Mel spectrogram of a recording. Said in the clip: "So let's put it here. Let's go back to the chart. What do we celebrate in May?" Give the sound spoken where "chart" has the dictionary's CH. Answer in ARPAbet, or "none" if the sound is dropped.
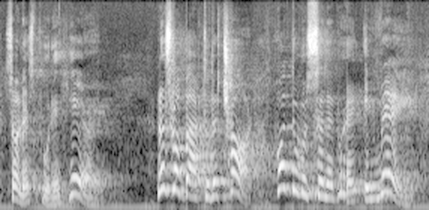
CH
